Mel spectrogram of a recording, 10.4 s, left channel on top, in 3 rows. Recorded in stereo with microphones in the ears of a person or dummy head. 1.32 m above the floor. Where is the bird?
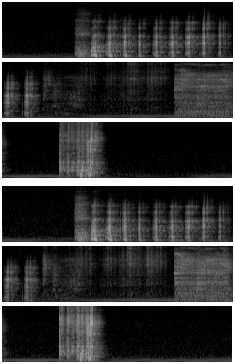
50° right (ahead or behind), 6 m.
